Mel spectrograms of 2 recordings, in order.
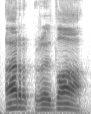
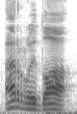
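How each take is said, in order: Both takes have the same delivery.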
